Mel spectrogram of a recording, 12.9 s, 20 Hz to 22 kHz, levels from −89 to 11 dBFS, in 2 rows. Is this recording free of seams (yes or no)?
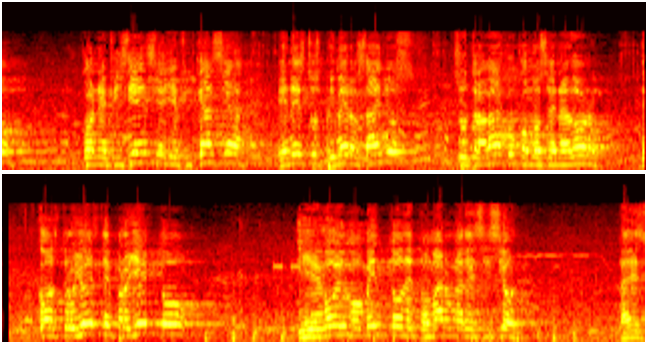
yes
